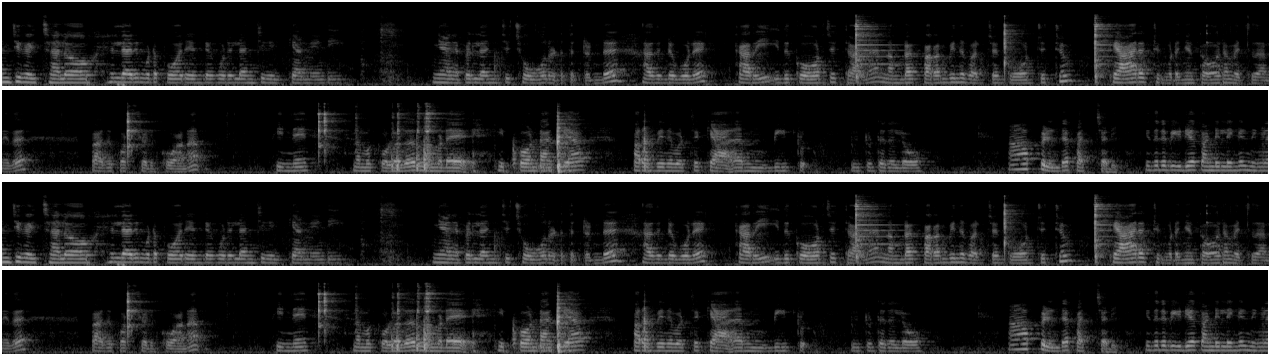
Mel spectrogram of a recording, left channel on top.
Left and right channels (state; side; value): identical; both; correlation 1.00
